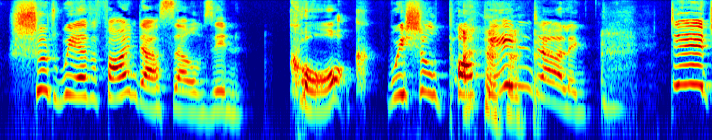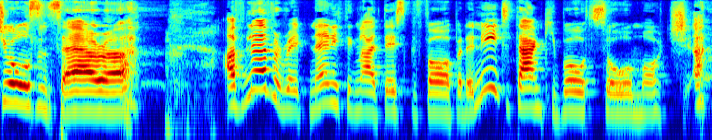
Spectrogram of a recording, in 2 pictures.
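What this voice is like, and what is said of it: Put-on accent reading a letter. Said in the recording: “This accent is incredible.”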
